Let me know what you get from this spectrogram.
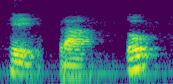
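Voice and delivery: Retrato split slowly into its syllables; separating the syllables slowly for students. Shown as a demonstration. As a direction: break Retrato apart, one beat per syllable. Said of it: "Vamos separar juntos?".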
